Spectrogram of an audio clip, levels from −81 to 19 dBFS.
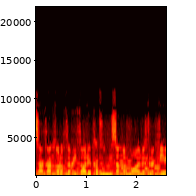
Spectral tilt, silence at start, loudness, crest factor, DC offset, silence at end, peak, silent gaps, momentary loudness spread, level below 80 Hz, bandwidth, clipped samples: -5 dB/octave; 0 s; -20 LUFS; 14 dB; under 0.1%; 0 s; -6 dBFS; none; 3 LU; -40 dBFS; 8.8 kHz; under 0.1%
